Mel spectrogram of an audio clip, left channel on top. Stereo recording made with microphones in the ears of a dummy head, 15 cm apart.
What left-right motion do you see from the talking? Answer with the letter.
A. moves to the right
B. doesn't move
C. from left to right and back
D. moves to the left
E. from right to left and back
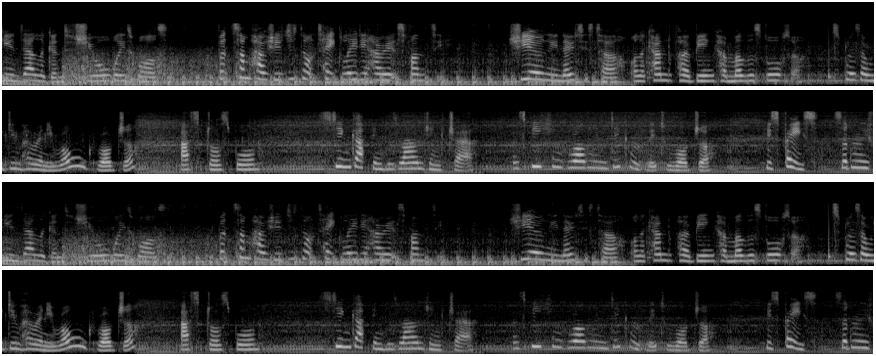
C.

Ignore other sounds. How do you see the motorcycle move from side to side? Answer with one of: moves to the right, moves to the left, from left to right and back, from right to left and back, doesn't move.
moves to the left.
